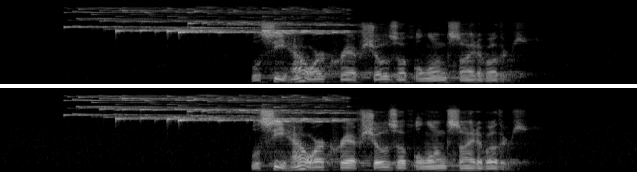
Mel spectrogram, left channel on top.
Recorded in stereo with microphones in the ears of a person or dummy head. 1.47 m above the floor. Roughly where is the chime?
Centre.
